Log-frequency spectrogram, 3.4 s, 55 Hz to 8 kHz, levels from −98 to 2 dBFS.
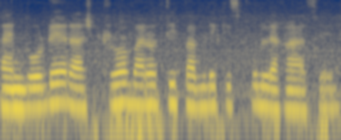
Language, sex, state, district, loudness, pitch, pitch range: Bengali, female, Assam, Hailakandi, -14 LUFS, 180 Hz, 170-195 Hz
